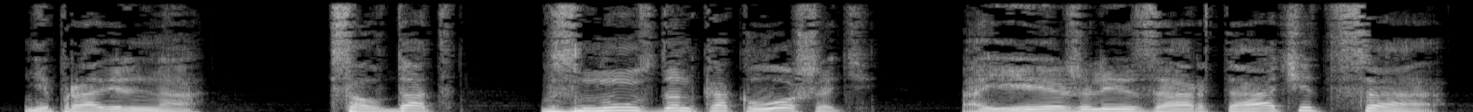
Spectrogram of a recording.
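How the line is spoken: Stern, brave voice. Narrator (Russian): Коротконогий произнес строго, храбрым голосом

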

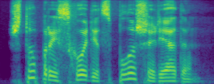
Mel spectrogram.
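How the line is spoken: Gloomy. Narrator (Russian): мрачно добавила она

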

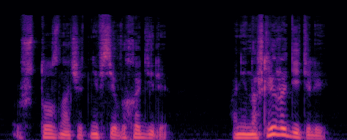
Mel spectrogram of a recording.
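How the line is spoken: Trembling question. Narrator (Russian): дрожащим голосом спросила Анна

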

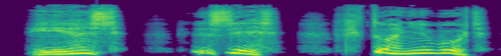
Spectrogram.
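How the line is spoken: Hoarse rasp. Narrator (Russian): прохрипел мусорный бак

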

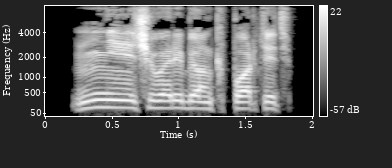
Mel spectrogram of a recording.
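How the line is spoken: Stern interruption. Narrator (Russian): строго перебил его Чернявый

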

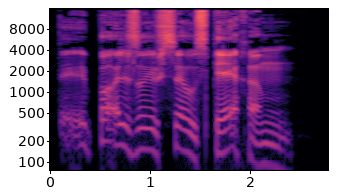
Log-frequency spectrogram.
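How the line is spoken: Laughing. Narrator (Russian): рассмеялся Лео

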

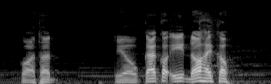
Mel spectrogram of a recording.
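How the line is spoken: Stern old man asking. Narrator (Vietnamese): Lão già râu thưa trầm gương mặt nghiêm giọng hỏi

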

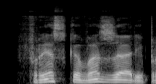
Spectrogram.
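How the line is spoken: Whispering, female. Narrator (Russian): прошептала Сиена

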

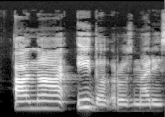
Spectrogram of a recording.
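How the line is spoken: Plain. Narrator (Russian): сказал Ретт

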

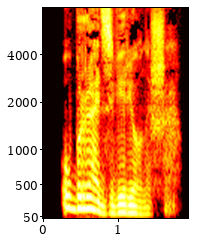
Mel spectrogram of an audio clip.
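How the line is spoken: Calm reply. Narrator (Russian): спокойно ответил Корнилов

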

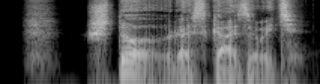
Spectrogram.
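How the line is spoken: Grumbled. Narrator (Russian): буркнул Гремлун

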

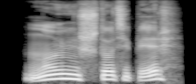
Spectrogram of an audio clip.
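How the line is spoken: Gloomy inquiry. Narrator (Russian): мрачно осведомился Хантон

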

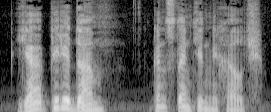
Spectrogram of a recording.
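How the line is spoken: Calm answer. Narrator (Russian): уже спокойно ответил Доценко

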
